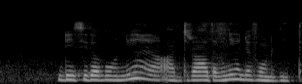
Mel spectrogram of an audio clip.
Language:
Punjabi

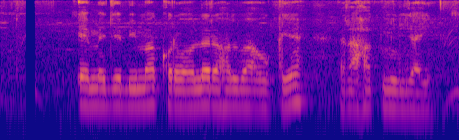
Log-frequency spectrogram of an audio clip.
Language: Bhojpuri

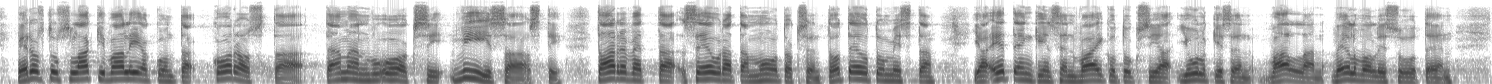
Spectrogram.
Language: Finnish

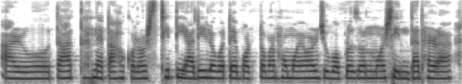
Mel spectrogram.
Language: Assamese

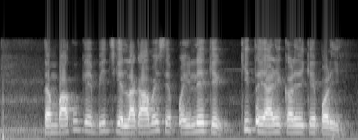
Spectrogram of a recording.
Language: Magahi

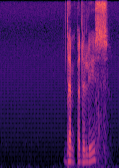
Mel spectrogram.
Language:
Norwegian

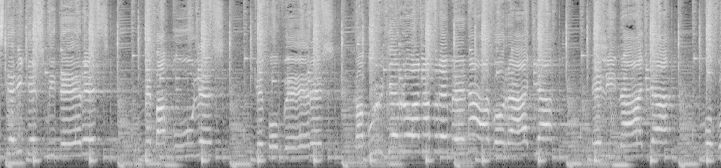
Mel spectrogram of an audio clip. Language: Greek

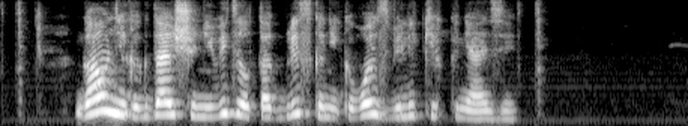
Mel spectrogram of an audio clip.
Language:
Russian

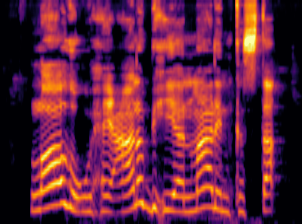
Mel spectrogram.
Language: Somali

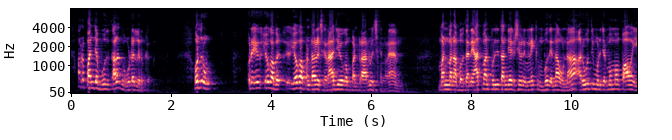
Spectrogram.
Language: Tamil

